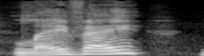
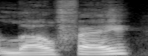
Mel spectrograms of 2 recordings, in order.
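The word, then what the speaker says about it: Laufey: It's pronounced Leve, not Laufe.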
